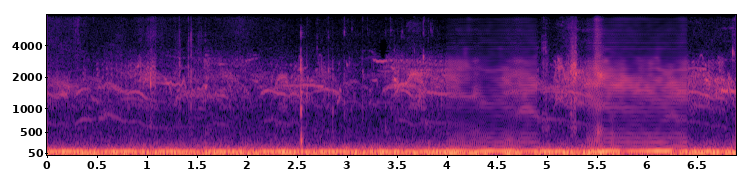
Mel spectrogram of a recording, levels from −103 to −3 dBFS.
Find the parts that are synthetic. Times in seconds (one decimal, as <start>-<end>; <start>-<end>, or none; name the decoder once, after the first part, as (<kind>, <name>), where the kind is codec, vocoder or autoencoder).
4.0-4.9 (vocoder, Vocos); 5.4-6.4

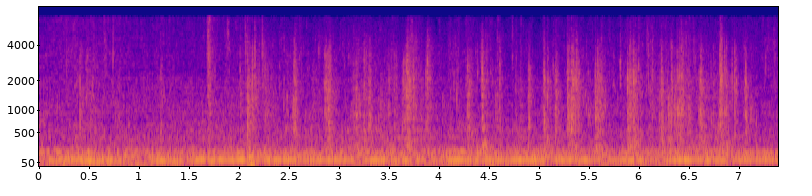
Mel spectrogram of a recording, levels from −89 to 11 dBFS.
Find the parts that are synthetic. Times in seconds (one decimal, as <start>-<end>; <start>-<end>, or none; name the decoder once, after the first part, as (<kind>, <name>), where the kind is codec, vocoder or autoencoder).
0.0-2.2 (vocoder, WaveNeXt)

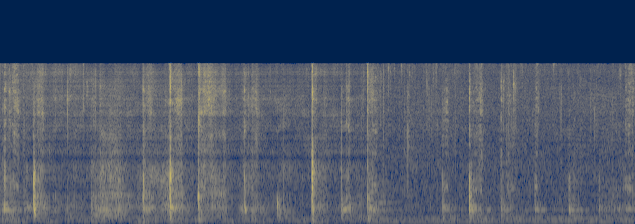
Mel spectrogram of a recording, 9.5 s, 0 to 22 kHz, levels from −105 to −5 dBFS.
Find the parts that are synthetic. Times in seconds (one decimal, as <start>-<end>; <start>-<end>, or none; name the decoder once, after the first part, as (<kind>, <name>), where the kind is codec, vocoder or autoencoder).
0.4-5.6 (codec, SNAC)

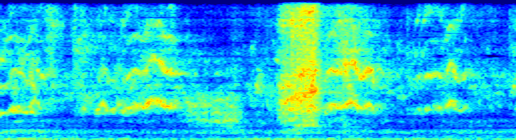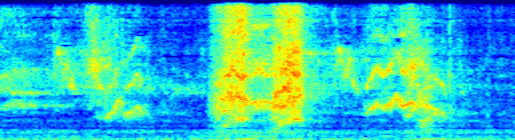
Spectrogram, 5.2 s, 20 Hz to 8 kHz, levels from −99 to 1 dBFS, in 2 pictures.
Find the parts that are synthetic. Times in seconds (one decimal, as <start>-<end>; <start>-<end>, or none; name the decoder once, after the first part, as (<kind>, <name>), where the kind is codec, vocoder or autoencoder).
0.0-5.2 (vocoder, HiFi-GAN)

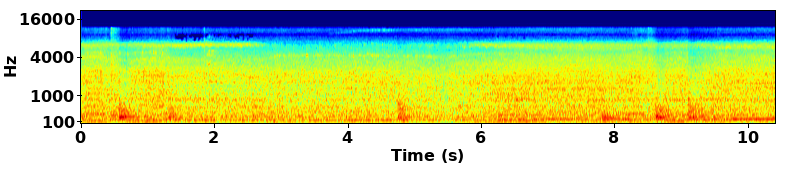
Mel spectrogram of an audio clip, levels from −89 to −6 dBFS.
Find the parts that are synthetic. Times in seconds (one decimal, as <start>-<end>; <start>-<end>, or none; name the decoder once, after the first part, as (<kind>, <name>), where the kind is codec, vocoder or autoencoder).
4.8-5.6 (vocoder, Vocos); 6.3-9.0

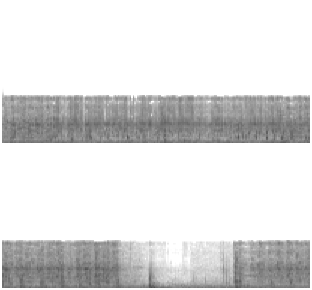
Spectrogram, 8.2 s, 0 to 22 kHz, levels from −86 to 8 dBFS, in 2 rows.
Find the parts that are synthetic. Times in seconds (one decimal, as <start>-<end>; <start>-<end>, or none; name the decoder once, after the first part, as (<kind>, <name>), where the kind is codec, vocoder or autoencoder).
0.7-3.7 (vocoder, BigVGAN v2); 6.0-6.6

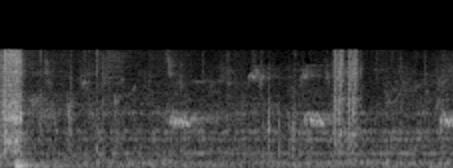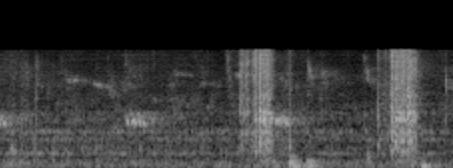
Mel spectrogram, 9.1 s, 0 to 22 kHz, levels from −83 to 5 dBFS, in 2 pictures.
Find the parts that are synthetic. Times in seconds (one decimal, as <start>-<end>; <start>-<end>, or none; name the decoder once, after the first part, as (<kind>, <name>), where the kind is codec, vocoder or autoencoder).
0.0-0.8 (codec, DAC); 1.5-2.3; 4.3-9.1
